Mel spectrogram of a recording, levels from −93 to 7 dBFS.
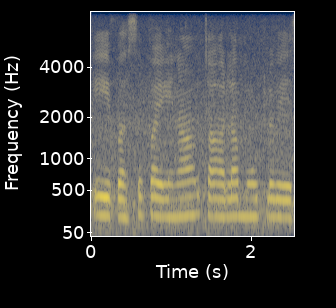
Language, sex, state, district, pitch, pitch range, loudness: Telugu, female, Andhra Pradesh, Sri Satya Sai, 200 Hz, 195-205 Hz, -15 LUFS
